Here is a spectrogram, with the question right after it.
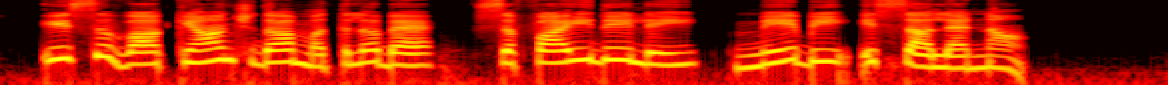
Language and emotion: Dogri, neutral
